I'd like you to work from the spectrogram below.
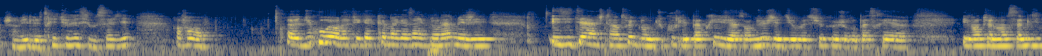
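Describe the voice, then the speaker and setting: Casual woman vlogger, clearly noisy recording. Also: medium pitch, darkish tone. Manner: informal, rambling, self-interrupting. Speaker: family vlogger, mother. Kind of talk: casual vlog chat to viewers. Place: bathroom at home. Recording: noisy home recording with clicks.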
